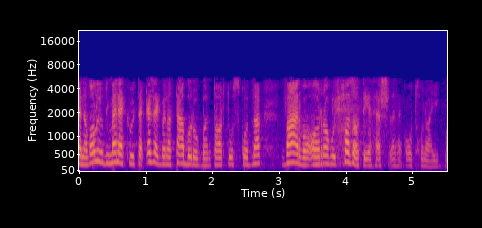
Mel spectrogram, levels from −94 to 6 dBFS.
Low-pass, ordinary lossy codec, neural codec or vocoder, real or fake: 5.4 kHz; none; vocoder, 44.1 kHz, 128 mel bands every 512 samples, BigVGAN v2; fake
